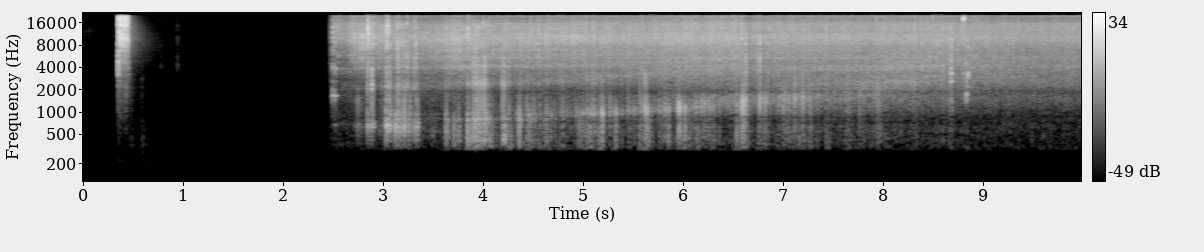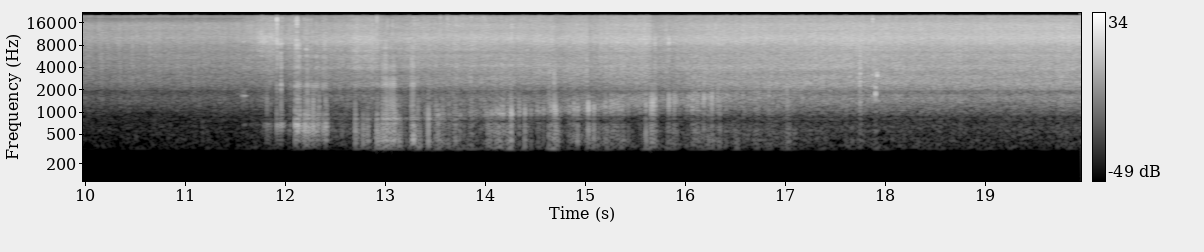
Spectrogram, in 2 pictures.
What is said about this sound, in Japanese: 話していたら炭酸抜けてきました。では追加の炭酸水を注がせていただきますね。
